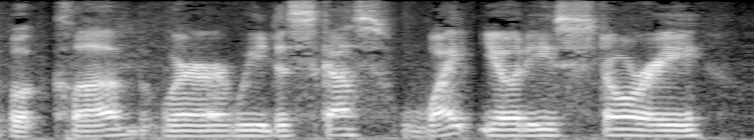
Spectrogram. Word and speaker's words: Whyte Yoté: It's like Whyte Yote. It's just two quick accented syllables.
